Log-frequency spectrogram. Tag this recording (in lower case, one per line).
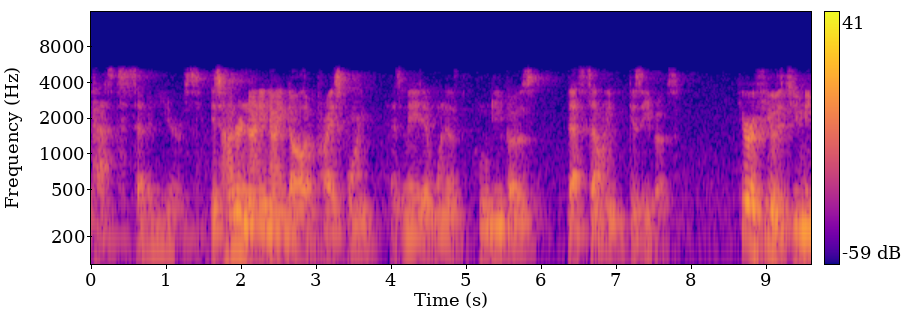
speech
